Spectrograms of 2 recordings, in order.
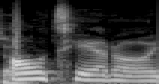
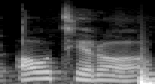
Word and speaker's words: Aotearoa: Well, isn't New Zealand, I'll get Lou to pronounce it so I get it. So it's Aotearoa, New Zealand. Now, that's the official name of New Zealand now, isn't it? So, again? So Aotearoa, which means land of the long white cloud.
